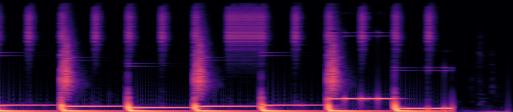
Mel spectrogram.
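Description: Short synthesized drum notes made with a scroll-in technique in Ableton hit in a regular pattern about twice a second, each a punchy low thump with a quick decay, shifting pitch near the end before cutting off abruptly.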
